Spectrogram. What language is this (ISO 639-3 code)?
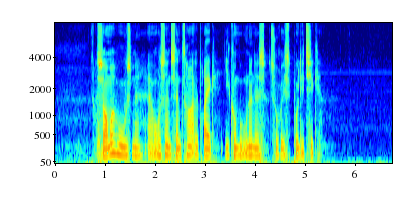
dan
